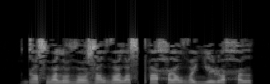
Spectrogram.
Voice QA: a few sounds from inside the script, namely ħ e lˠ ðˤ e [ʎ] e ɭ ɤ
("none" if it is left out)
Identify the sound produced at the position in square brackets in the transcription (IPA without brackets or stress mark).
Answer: ʎ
